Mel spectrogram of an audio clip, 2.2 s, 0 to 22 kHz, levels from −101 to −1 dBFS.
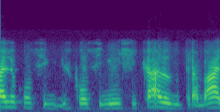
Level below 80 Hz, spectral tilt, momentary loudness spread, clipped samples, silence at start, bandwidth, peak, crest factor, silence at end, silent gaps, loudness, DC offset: -76 dBFS; -6.5 dB/octave; 16 LU; under 0.1%; 0 s; 5.4 kHz; -8 dBFS; 20 dB; 0 s; none; -29 LUFS; under 0.1%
